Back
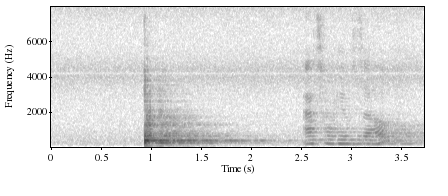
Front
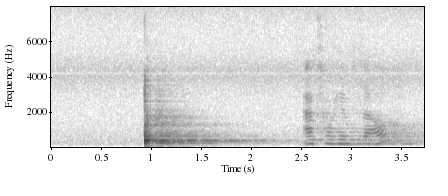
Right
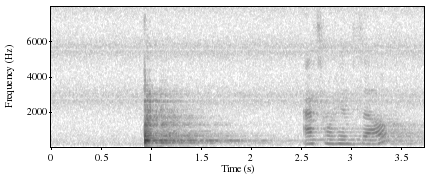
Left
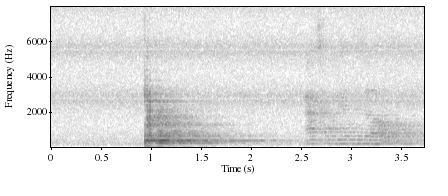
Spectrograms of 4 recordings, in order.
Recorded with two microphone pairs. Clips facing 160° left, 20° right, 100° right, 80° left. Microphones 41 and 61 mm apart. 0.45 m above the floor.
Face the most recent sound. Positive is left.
turn(degrees=-90)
